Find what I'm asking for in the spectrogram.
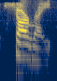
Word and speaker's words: Charoite: So the crystal, if you have a pen, it's spelled C-H-A-R-O-I-T-E. Okay? – I believe, okay. Mary, it's, they pronounce it Charite.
